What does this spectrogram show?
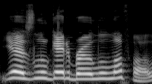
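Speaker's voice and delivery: high, doting little voice; cutesy cooing. Real, not acted. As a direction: coo over it like a pet. Gushing over a cute little toy.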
